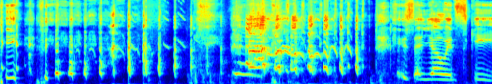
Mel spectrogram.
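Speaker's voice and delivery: high, slowed words through laughter; real laughing fit. Real, not acted. Co-host savouring the Skeet text, really laughing. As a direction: struggle to talk while cracking up.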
